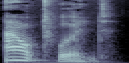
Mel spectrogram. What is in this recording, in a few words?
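"outward", English, British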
